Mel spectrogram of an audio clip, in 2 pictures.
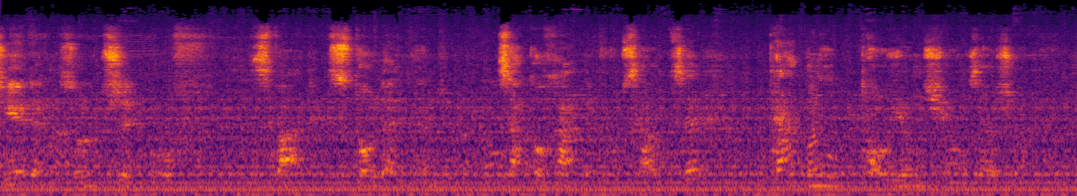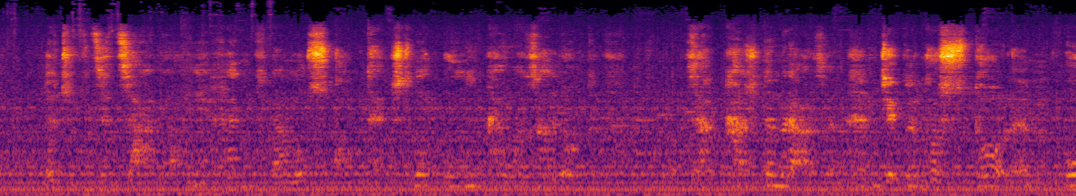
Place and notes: Jezioro Jelenie - Legenda, the Legend
Dźwięk nagrany podczas REjsu w ramach projektu : "Dźwiękohistorie. Badania nad pamięcią dźwiękową Kaszubów".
